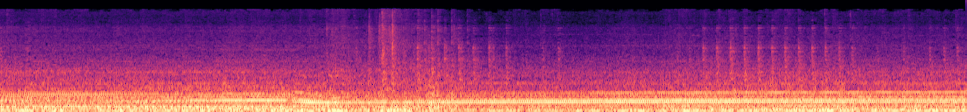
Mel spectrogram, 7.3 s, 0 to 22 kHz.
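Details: Transperth bus TP1422, heard onboard: diesel drones under a steady tone that drops in pitch partway through, with road rumble beneath; bad engine sound, cause unclear.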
